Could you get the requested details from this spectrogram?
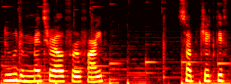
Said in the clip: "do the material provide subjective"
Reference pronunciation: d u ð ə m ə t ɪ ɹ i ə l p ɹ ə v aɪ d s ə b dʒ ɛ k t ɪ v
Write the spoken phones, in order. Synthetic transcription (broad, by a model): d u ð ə m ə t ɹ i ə l f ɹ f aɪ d s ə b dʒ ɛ k t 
